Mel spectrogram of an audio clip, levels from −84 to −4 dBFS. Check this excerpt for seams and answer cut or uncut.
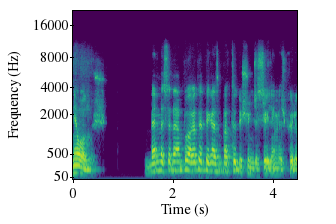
uncut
